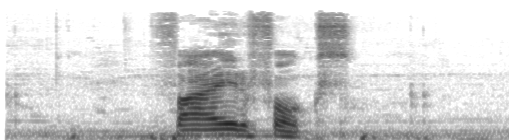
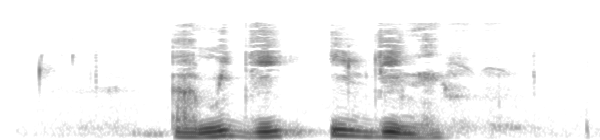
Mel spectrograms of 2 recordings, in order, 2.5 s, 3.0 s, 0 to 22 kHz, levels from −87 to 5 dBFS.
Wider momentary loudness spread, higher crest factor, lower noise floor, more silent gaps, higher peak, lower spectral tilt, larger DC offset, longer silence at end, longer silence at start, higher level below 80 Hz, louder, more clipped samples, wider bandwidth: first, 22 LU vs 15 LU; about the same, 18 dB vs 18 dB; second, -43 dBFS vs -67 dBFS; neither; first, -2 dBFS vs -8 dBFS; second, -4.5 dB/octave vs -7 dB/octave; neither; second, 0.4 s vs 0.8 s; second, 0.35 s vs 0.85 s; first, -42 dBFS vs -60 dBFS; first, -17 LUFS vs -25 LUFS; neither; first, 16 kHz vs 11 kHz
